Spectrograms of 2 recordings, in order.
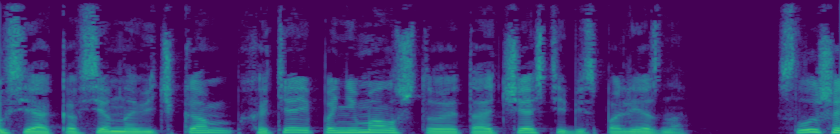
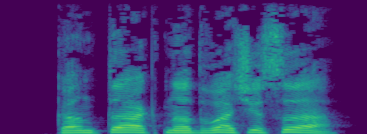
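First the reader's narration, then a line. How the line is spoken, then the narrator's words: Shouted out. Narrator (Russian): выкрикнул я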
